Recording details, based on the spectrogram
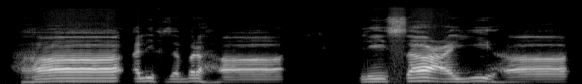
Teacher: یہ ہا جو ہے یہ حلق کے نیچے والے حصے سے ادا ہوگا. ہا کو ہم ایک الف تک کھینچ کر پڑھیں گے کیونکہ یہاں پہ الف مدہ ہو رہا ہے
